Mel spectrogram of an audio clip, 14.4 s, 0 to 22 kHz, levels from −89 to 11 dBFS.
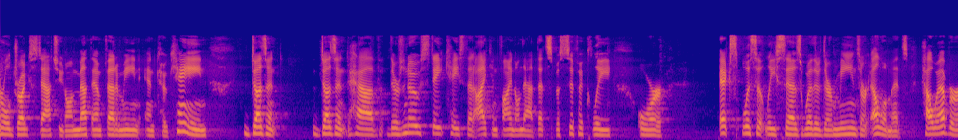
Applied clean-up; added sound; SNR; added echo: none; none; none; none.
